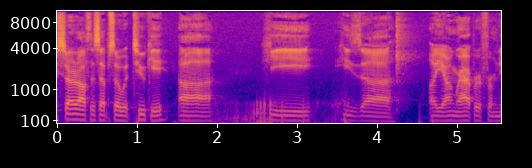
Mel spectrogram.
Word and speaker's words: Tookey: I'm going to pronounce it Tuki. I mean, two O's, right? It's like two, and then it's spelled T-O-O-K-E-Y. No, but look what I did, though. It's like a compound word. It's like T-O-O, and then K-E-Y, so Tuki. So like Tuki.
